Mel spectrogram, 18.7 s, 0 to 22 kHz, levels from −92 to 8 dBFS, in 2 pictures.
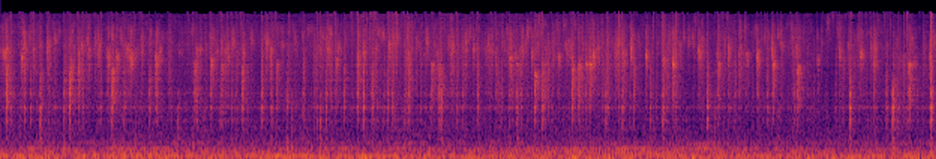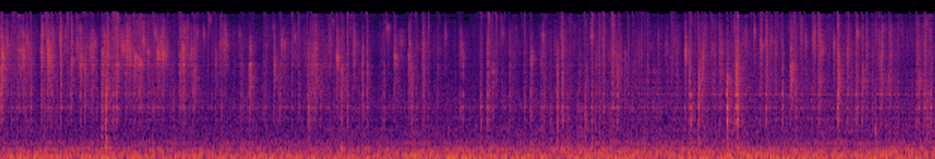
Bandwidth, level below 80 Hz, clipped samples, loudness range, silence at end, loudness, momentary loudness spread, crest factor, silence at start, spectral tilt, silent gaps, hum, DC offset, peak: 17 kHz; -38 dBFS; under 0.1%; 7 LU; 0 s; -30 LUFS; 9 LU; 28 dB; 0 s; -1 dB/octave; none; none; under 0.1%; -4 dBFS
